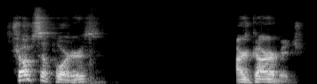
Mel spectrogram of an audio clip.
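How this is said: It is said with a comma pause.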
